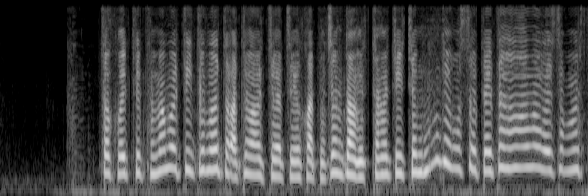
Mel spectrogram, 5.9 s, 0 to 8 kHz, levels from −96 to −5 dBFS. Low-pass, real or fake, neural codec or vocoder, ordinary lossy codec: 7.2 kHz; fake; codec, 16 kHz in and 24 kHz out, 0.4 kbps, LongCat-Audio-Codec, two codebook decoder; none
